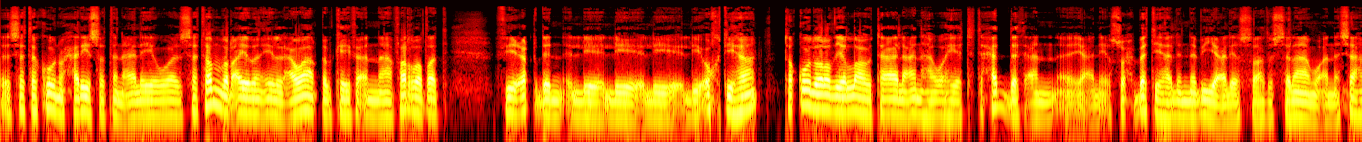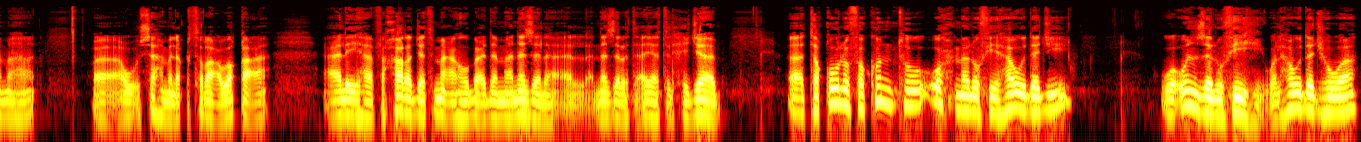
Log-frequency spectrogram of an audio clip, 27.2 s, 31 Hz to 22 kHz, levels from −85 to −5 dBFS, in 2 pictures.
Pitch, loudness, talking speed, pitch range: 110 Hz, -18 LUFS, 115 wpm, 100-130 Hz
